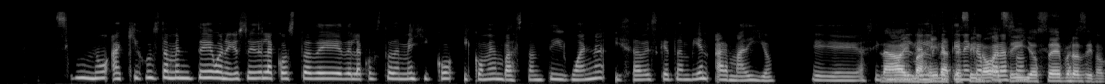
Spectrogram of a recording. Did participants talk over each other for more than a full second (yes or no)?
yes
